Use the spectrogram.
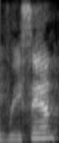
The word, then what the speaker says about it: Rhysand: Like, for example, in ACOTAR, you guys say Rhysand. I call Rhysand Rysand.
